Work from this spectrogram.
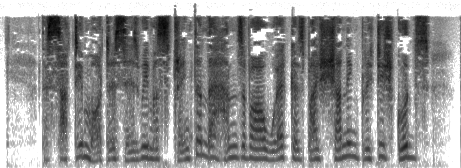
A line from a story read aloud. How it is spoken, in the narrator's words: the guide whispered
